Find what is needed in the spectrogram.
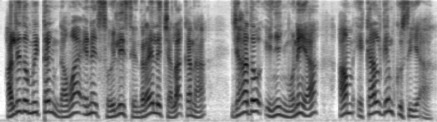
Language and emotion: Santali, happy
